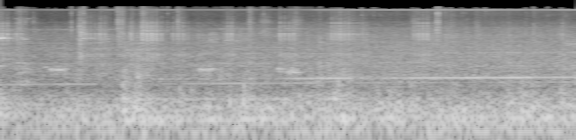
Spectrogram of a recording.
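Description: Electric train running on rails, heard from inside the front car: a steady low rumble with a faint motor whine that rises slightly about halfway through.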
